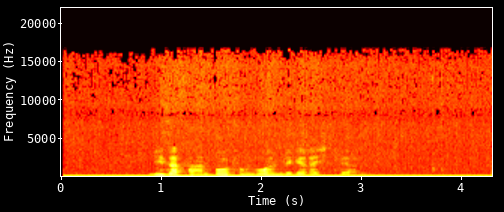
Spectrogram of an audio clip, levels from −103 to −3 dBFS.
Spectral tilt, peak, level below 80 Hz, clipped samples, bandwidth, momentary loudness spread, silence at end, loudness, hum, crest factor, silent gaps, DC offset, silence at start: -5.5 dB/octave; -2 dBFS; -26 dBFS; under 0.1%; 17 kHz; 12 LU; 0 s; -24 LUFS; 50 Hz at -25 dBFS; 20 dB; none; under 0.1%; 0.05 s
